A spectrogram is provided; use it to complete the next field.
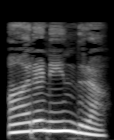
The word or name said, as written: ಆರಣೀಂದ್ರ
